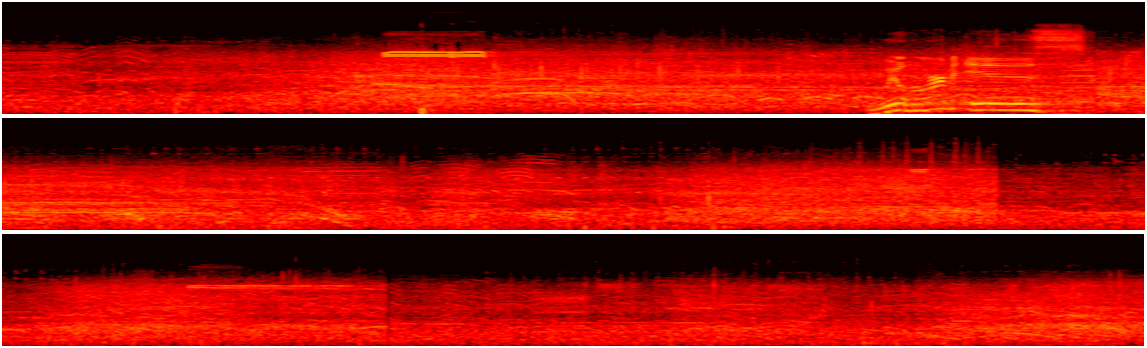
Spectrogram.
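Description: A large crowd cheers and murmurs in a big open stadium.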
